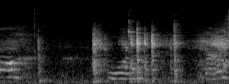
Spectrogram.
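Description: Clothes hangers clinking and scraping against a metal wardrobe rail as an armful of hanging shirts is lifted off, a few sharp clicks over the two seconds.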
